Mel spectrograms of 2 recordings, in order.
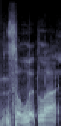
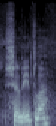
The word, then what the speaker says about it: Xilitla: high mountain town of Xilitla in central Mexico. You realize you've been saying it wrong. It's Xilitla.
